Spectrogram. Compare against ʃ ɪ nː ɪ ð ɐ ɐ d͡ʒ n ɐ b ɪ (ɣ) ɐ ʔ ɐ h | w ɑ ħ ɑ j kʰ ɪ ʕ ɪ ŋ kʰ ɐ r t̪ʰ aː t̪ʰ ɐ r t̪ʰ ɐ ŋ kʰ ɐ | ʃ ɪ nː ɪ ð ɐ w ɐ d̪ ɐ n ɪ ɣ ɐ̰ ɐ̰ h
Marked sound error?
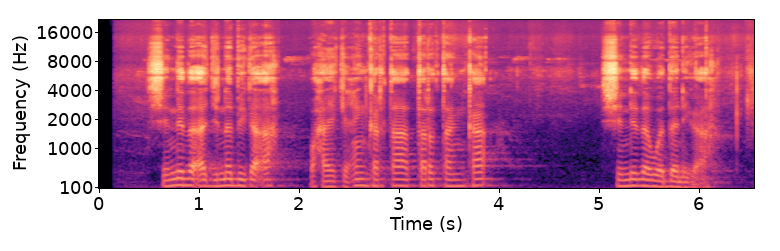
no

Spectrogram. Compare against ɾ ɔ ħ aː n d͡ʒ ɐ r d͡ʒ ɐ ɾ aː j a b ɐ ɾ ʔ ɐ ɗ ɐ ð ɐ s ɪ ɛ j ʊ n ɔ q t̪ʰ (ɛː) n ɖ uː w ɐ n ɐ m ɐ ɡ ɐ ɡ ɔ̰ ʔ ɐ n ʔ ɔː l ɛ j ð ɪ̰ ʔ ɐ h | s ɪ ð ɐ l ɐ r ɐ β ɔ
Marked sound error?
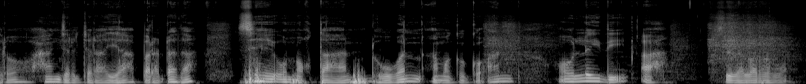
yes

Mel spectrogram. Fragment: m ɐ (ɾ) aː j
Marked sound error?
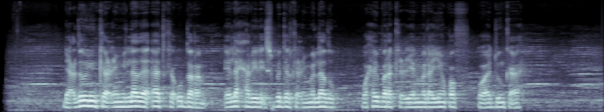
yes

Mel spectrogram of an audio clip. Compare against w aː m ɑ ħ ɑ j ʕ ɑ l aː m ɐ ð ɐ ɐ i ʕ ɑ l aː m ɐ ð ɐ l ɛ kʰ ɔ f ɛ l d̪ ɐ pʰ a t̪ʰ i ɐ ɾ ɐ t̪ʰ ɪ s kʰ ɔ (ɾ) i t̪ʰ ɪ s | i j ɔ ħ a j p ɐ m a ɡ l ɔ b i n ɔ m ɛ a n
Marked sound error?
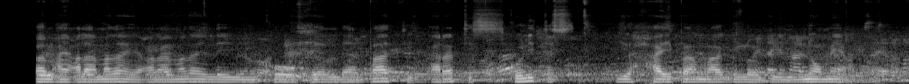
yes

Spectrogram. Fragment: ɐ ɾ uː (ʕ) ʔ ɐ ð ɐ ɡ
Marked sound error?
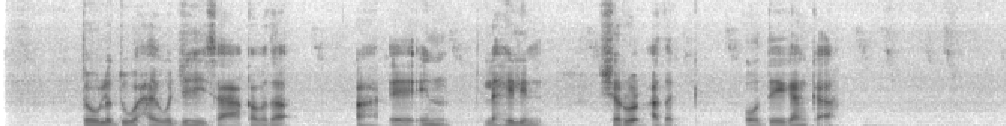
no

